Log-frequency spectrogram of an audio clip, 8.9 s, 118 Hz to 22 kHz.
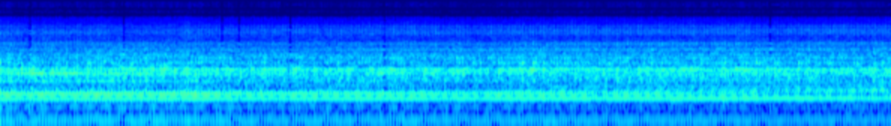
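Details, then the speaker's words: Older air compressor that had a bad rod knock, repaired with spare parts, pumping up (shut off at 120 psi): steady, even pump drone with quick regular beat, no knocking or clatter; sounds good. "Sounds pretty good."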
